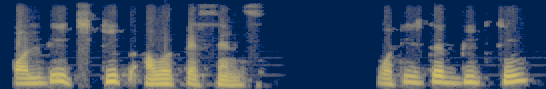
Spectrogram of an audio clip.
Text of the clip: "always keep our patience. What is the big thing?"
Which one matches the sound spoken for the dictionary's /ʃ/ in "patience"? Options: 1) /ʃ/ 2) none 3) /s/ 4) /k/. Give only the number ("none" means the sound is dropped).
3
